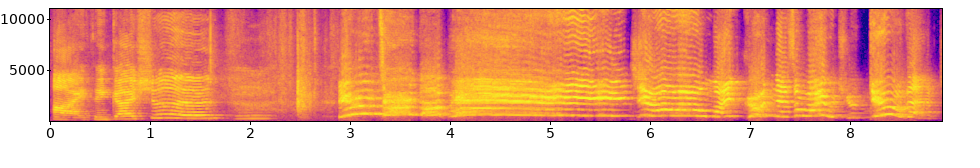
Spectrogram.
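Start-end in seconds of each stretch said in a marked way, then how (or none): 1.1-8.9 high, drawn-out horrified shout; Grover, aghast. Acted. Grover sees the page was turned, aghast shouting. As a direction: wail it slowly in cartoon outrage. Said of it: "he's shouting stars!".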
